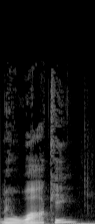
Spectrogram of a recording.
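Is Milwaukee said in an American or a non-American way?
American. It is said in an American pronunciation.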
